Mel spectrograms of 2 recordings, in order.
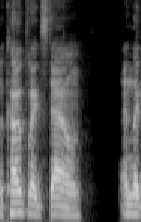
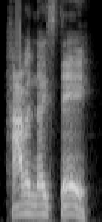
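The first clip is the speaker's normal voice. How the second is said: ordinary talk, nothing marked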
